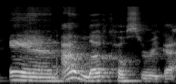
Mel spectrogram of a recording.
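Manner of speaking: ordinary talk, nothing marked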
